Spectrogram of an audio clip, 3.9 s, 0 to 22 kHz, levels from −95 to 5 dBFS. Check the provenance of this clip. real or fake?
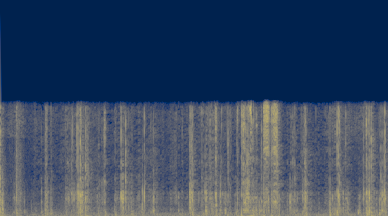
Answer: real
